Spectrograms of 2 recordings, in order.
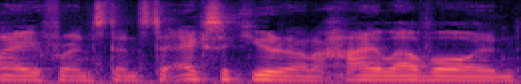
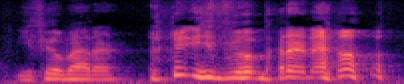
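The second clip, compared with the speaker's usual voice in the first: teasing laugh; 5 semitones higher than usual. Retold or imitated. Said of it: "I'm like".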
